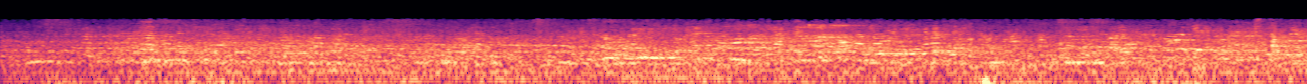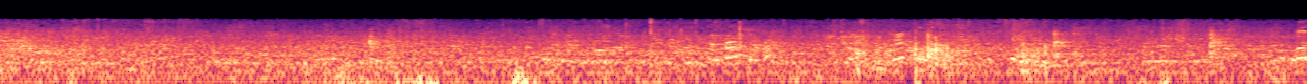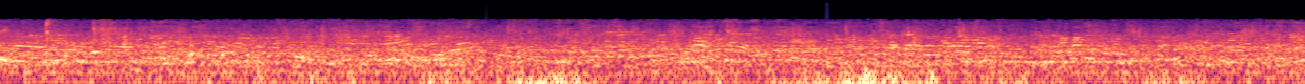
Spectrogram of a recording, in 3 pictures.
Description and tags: city street cafe outside seating area
outside cafe seating area, some pedestrians passing by
cafe, chat, chatting, crowd, people, restaurant, street, talking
